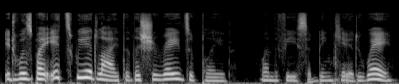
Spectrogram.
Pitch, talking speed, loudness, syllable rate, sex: 205 Hz, 270 wpm, -18 LUFS, 6.3 syllables/s, female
